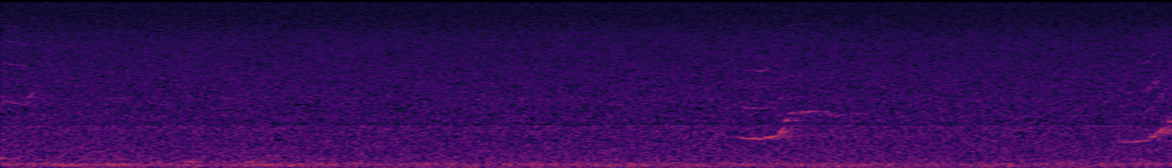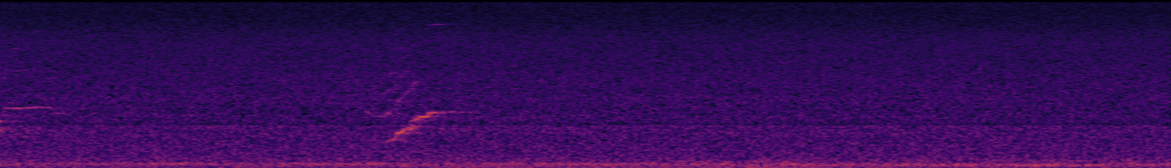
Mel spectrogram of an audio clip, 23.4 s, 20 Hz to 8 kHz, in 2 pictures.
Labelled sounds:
0.0	0.3	humpback whale, 1.1 to 2.6 kHz
7.8	8.2	humpback whale, 0.80 to 1.1 kHz
11.7	12.2	humpback whale, 0.80 to 1.2 kHz
15.8	16.3	humpback whale, 0.80 to 5.2 kHz

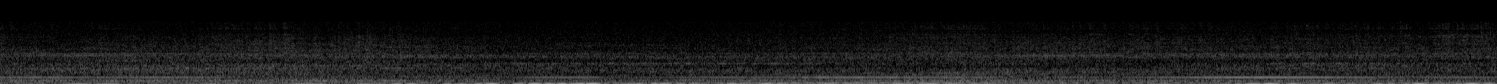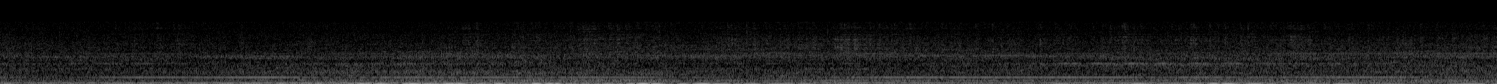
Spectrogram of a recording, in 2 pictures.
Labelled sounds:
25.6	25.8	vessel noise, 0.90 to 1.0 kHz

